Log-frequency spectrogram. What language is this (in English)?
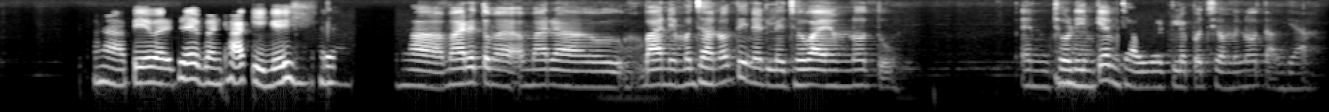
Gujarati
